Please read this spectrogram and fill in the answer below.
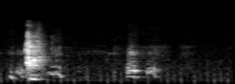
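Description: Dogs at play: one dog gives a short, loud vocal burst about a third of a second in, then a quieter one about a second later.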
